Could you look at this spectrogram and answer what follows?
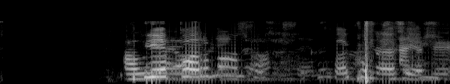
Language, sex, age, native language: Icelandic, female, 12, Icelandic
